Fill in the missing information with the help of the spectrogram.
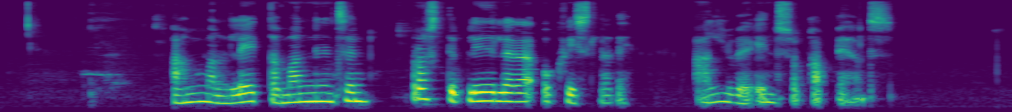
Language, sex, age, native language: Icelandic, female, 30-39, Icelandic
